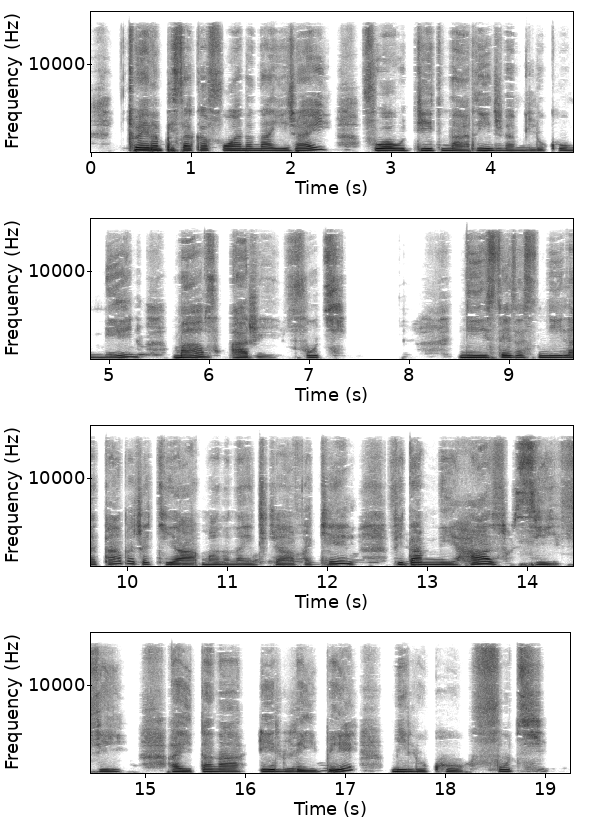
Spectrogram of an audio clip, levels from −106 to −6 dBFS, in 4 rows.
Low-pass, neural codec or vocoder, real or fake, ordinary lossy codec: 14.4 kHz; codec, 44.1 kHz, 7.8 kbps, Pupu-Codec; fake; AAC, 64 kbps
